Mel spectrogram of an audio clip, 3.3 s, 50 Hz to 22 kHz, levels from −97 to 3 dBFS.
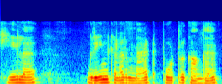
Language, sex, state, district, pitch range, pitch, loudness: Tamil, male, Tamil Nadu, Nilgiris, 125-130 Hz, 125 Hz, -18 LUFS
